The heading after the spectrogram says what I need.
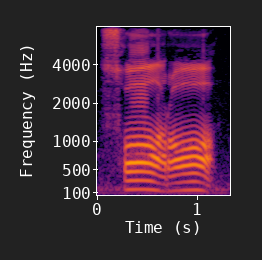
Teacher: صاد کے اوپر کھڑا زبر ہے اور را کے اوپر بھی کھڑا زبر ہے، ان دونوں کو ایک ایک الف کی مقدار کھینچ کر پڑھیں گے۔ صاد کو موٹا پڑھیں گے اور را کو پر پڑھیں گے، صاد مستعلیہ میں سے ہے، ٹھیک ہے۔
